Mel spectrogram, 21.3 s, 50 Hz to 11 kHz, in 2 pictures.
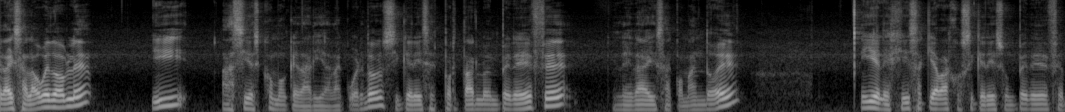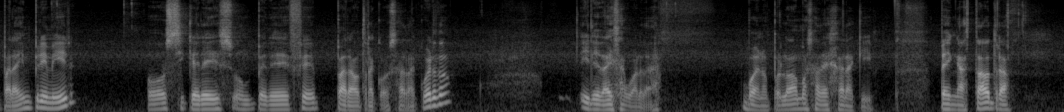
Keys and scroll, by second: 0.1 w.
